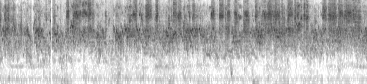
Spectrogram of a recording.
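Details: Budgerigars chirping in the morning: bright, crowded twittering with rapid squeaks and buzzy warbled notes, overlapping voices filling the whole stretch.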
